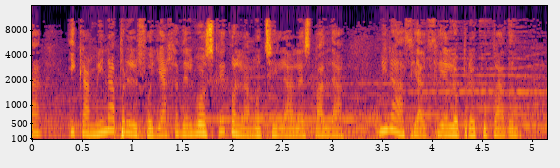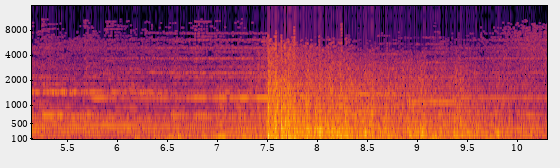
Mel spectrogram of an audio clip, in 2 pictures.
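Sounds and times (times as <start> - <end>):
speech: 0.0 - 5.2
heavy rain at night: 6.5 - 10.3.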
